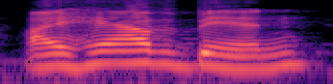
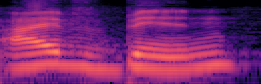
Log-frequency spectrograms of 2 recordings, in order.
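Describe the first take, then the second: First: Every word is pronounced fully and separately. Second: The words are contracted into a shorter form.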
